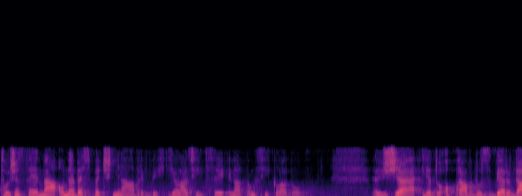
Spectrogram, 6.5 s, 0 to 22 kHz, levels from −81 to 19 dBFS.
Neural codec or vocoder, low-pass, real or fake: codec, 16 kHz in and 24 kHz out, 0.8 kbps, FocalCodec, streaming, 65536 codes; 5.4 kHz; fake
